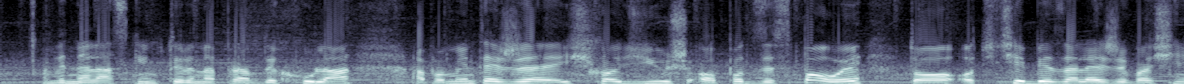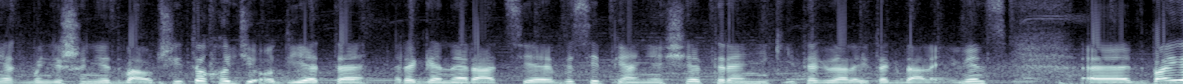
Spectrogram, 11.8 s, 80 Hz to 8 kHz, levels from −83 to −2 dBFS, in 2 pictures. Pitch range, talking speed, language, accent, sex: 155-180 Hz, 175 wpm, Polish, native, male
